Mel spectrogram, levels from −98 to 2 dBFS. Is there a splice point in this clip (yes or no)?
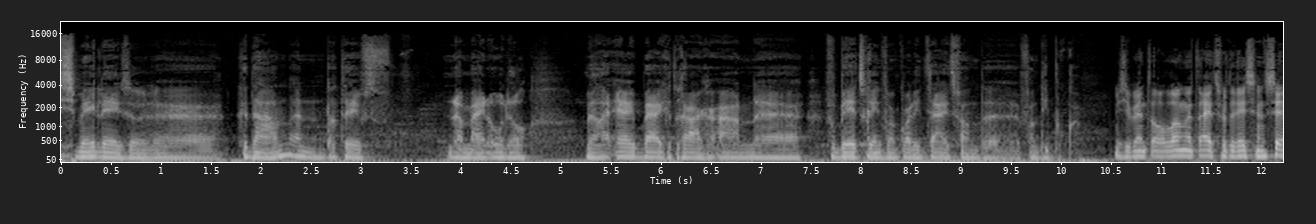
no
